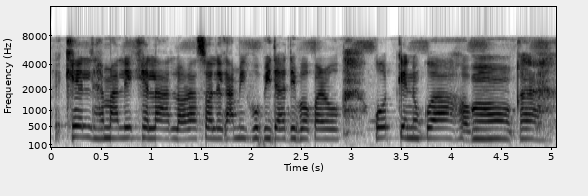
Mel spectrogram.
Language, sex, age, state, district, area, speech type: Assamese, female, 45-60, Assam, Kamrup Metropolitan, urban, spontaneous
